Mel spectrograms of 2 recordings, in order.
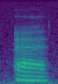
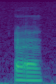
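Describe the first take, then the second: The two takes are said the same way.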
